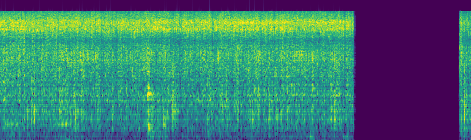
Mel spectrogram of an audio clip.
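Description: Steady sizzling of marinated chicken breasts on a cast-iron grill pan and garlic fried rice frying in a skillet, with a spatula scraping as the rice is stirred. The sound drops out to dead silence for about a second near the end, then the sizzling returns.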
